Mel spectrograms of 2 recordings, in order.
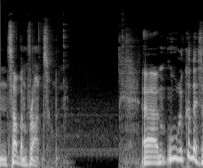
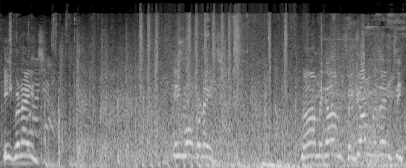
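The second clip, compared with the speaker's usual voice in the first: excited gaming yells; 13 semitones higher than usual. Real, not acted. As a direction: whoop at the enemies mid-fight. Shouting during game firefight.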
